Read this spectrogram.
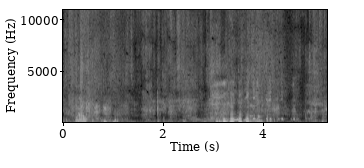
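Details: Dogs in a confrontation between a Vizsla and a Caucasian or Central Asian shepherd: harsh, low, broadband bark and growl bursts, a short cluster early and a denser rapid run mid-clip, with panting-like noise between.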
